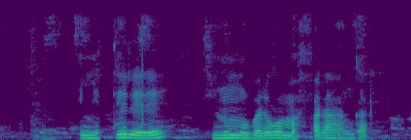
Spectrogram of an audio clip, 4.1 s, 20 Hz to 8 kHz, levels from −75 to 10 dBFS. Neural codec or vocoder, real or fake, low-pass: none; real; 7.2 kHz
